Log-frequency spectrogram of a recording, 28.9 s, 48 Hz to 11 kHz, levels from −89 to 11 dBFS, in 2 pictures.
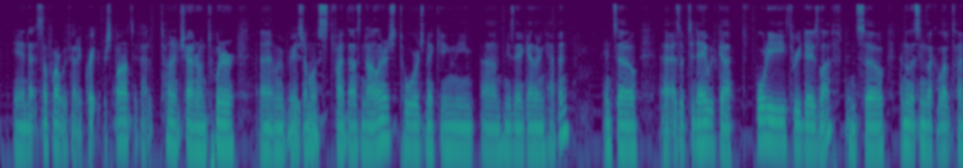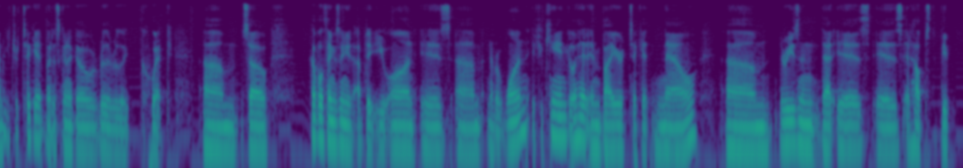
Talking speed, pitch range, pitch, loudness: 205 wpm, 90-105 Hz, 95 Hz, -40 LUFS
